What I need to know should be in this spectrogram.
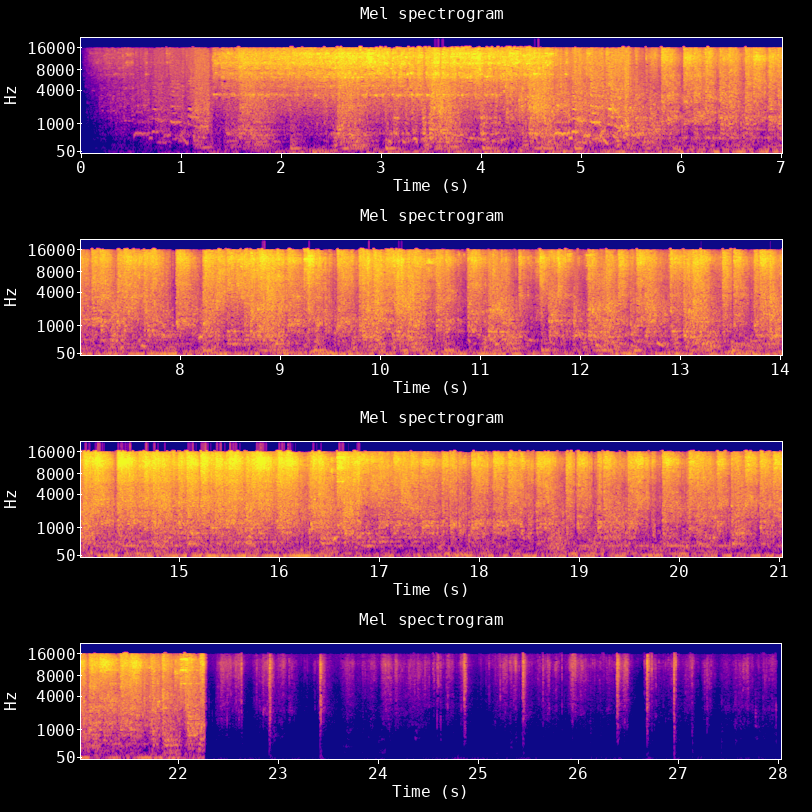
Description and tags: Soundscape LGFR Kylian oscar
French students from
Léon Grimault school, Rennes used MySounds from Germans students at the Berlin Metropolitan school to create this composition intituled " No Title ".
